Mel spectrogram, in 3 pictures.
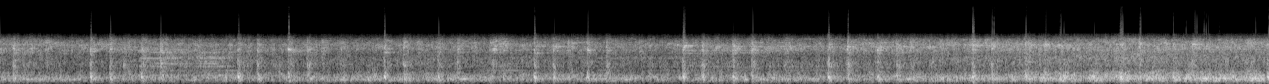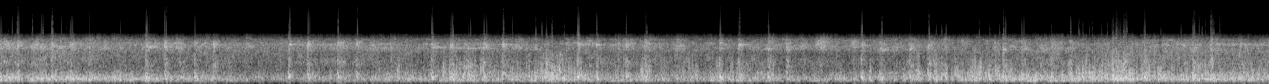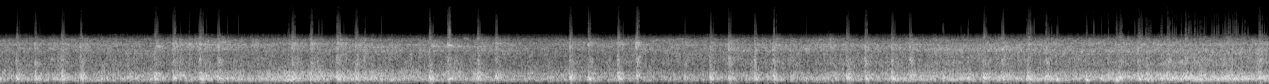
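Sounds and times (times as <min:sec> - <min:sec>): train rumble: 0:00.0 - 0:38.0
train wheels clattering over rail joints: 0:00.0 - 0:38.0.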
